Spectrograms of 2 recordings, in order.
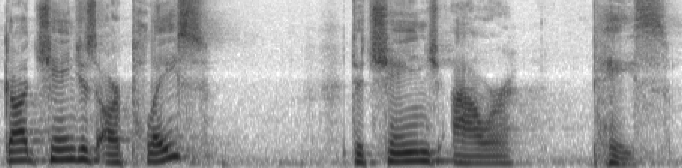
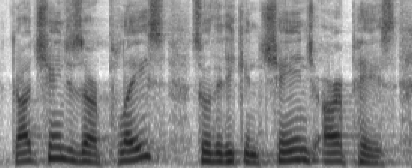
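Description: First: "changes" and "pace" drawn out slowly, each word weighed; slow emphatic. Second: Said in the usual way. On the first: Shown as a demonstration. Pastor slowly spelling out the key line for the congregation. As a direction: lay out "God changes our place to change our pace" slowly, pausing before "pace". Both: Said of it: "And listen to this".

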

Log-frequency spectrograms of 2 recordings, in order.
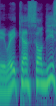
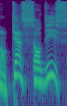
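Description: First: Dix lifted and leaned on; stress on dix. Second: Said in the usual way. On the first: Shown as a demonstration. Host repeats the date to the players, stressing dix. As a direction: hit dix in quinze cent dix.

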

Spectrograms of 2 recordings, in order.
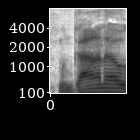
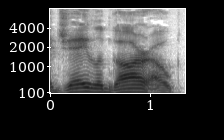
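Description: First: Logano said properly with the N; corrected name. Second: Logaro said with an R, slow and unsure; mispronounced name. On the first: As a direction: fix it to Logano, clear N in the middle. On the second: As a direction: stumble over Logaro, the R where the N belongs. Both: Real, not acted.

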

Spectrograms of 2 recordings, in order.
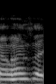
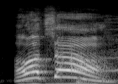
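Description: First: Said in the usual way. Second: Drawn-out yell, higher and louder; heckler yell. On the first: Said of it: "alguien decirme". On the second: Retold or imitated. Heckler in the crowd yelling at the comedian, long loud yell. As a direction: bellow it like a heckler from the back. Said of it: "yo escucho a alguien gritar".

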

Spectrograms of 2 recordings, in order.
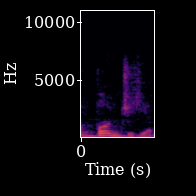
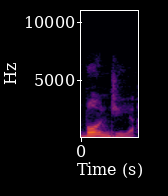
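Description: First: "Bon dia" said the Catalan way, soft and low; casual imitated classroom greeting. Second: "Bon dia" with a Catalan dj sound, falling; lightly acted morning greeting. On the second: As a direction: greet the class Catalan style. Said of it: "lo primero que digo es".

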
